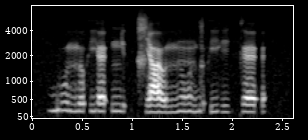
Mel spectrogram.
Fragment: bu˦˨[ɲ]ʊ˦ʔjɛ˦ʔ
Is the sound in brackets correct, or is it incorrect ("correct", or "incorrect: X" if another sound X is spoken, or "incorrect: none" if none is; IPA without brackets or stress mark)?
incorrect: n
